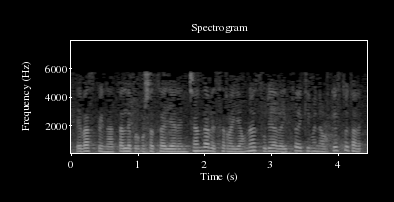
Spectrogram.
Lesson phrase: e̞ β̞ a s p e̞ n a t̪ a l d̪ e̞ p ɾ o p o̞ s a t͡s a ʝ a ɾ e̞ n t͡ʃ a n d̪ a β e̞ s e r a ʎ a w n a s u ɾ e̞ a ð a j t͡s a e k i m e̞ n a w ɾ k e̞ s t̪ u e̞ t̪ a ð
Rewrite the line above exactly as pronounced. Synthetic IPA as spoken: e̞ β̞ a s p e̞ n a t̪ a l d̪ e̞ p ɾ o p o̞ s a t͡s a ʎ a ɾ e̞ n t͡ʃ a n d̪ a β e̞ s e r a ʎ a w n a s u ɾ e̞ a ð a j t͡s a e k i m e̞ n a w ɾ k e̞ s t̪ u e̞ t̪ a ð

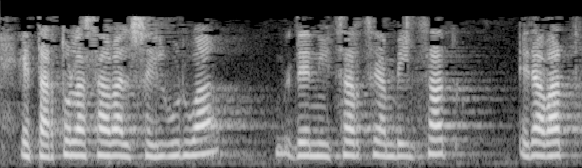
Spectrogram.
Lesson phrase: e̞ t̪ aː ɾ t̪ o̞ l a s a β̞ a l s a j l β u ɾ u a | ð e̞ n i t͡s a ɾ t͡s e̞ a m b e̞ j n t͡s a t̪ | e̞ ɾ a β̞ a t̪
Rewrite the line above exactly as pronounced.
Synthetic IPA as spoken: e̞ t̪ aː ɾ t̪ o̞ l a s a β̞ a l s a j l β u ɾ u a | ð e̞ n i t͡s a ɾ t͡s e̞ a m b e̞ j n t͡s a t̪ | e̞ ɾ a β̞ a t̪

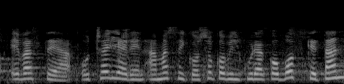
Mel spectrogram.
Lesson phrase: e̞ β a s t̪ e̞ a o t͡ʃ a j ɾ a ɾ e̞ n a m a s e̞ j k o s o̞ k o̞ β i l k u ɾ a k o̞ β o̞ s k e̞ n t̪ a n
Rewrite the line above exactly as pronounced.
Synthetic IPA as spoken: e̞ β a s t̪ e̞ a o t͡ʃ a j ʎ a ɾ e̞ n a m a s e̞ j k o s o̞ k o̞ β i l k u ɾ a k o̞ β o̞ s k e̞ t̪ a n

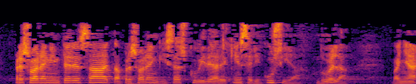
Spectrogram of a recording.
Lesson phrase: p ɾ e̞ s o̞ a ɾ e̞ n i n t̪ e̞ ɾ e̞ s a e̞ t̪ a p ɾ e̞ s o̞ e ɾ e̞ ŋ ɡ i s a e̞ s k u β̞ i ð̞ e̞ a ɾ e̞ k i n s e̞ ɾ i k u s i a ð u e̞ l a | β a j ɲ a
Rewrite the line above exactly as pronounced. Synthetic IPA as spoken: p ɾ e̞ s o̞ a ɾ e̞ n i n t̪ e̞ ɾ e̞ s a e̞ t̪ a p ɾ e̞ s o̞ a ɾ e̞ ŋ ɡ i s a e̞ s k u β̞ i ð̞ e̞ a ɾ e̞ k i n s e̞ ɾ i k u s i a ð u e̞ l a | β a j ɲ a

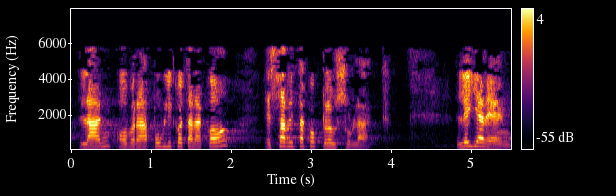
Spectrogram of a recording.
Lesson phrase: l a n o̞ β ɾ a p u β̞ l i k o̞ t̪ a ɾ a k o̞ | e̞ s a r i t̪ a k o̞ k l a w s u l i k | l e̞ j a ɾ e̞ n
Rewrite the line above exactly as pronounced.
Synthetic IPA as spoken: l a n o̞ β ɾ a p u β̞ l i k o̞ t̪ a ɾ a k o̞ | e̞ s a r i t̪ a k o̞ k l a w s u l a k | l e̞ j a ɾ e̞ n

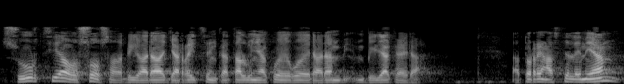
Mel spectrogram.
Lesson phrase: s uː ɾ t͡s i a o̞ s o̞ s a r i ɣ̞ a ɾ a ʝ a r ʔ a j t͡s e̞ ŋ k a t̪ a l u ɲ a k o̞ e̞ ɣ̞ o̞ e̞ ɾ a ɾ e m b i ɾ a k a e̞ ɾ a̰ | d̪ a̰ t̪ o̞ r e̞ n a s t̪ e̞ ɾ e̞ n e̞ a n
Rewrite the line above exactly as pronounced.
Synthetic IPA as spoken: s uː ɾ t͡s i a o̞ s o̞ s a ɾ i ɣ̞ a ɾ a ʝ a r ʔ a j t͡s e̞ ŋ k a t̪ a l u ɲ a k o̞ e̞ ɣ̞ o̞ e̞ ɾ a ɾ e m b i ʎ a k a e̞ ɾ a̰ | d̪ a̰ t̪ o̞ r e̞ n a s t̪ e̞ l e̞ n e̞ a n

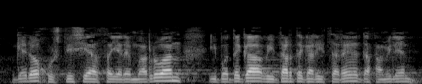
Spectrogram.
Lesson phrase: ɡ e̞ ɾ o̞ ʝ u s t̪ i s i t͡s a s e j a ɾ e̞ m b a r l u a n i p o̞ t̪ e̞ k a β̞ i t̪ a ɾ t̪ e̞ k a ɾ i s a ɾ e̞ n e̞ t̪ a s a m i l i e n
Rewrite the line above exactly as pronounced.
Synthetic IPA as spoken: ɡ e̞ ɾ o̞ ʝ u s t̪ i s i a s a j a ɾ e̞ m b a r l u a n i p o̞ t̪ e̞ k a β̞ i t̪ a ɾ t̪ e̞ k a ɾ i t͡s a ɾ e̞ n e̞ t̪ a f a m i l i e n

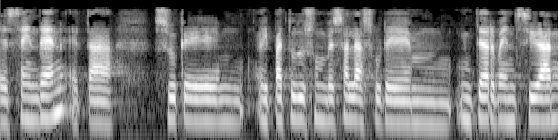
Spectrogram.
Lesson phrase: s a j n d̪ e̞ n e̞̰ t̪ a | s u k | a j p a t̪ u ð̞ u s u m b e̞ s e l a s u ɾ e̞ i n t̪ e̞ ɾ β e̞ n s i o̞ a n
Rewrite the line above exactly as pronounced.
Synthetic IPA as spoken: s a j n d̪ e̞ n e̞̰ t̪ a | s u k | a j p a t̪ u ð̞ u s u m b e̞ s a l a s u ɾ e̞ i n t̪ e̞ ɾ β e̞ n t͡s i o̞ a n

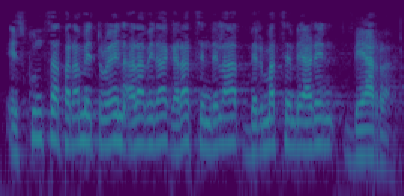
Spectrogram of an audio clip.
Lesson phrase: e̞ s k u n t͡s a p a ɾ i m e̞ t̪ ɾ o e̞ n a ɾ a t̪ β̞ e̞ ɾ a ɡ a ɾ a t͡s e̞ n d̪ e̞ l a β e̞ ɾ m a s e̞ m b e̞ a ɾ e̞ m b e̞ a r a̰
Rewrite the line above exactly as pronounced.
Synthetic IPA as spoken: e̞ s k u n t͡s a p a ɾ a m e̞ t̪ ɾ o e̞ n a ɾ a β̞ e̞ ɾ a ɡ a ɾ a t͡s e̞ n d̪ e̞ l a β e̞ ɾ m a t͡s e̞ m b e̞ a ɾ e̞ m b e̞ a r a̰

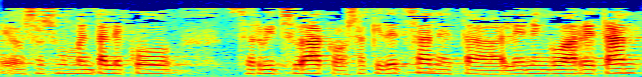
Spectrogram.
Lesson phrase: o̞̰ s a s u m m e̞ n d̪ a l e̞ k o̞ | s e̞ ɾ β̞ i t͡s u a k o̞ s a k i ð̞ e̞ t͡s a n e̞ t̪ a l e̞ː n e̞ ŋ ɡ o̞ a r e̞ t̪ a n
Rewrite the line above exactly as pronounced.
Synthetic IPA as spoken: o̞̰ s a s u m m e̞ n t̪ a l e̞ k o̞ | s e̞ ɾ β̞ i t͡s u a k o̞ s a k i ð̞ e̞ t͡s a n e̞ t̪ a l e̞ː n e̞ ŋ ɡ o̞ a r e̞ t̪ a n

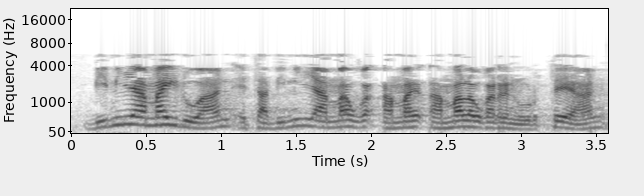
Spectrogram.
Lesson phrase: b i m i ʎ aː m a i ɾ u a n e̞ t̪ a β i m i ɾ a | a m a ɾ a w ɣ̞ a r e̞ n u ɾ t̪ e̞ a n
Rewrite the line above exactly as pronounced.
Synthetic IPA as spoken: b i m i ʎ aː m a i ɾ u a n e̞ t̪ a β i m i ʎ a | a m a l a w ɣ̞ a r e̞ n u ɾ t̪ e̞ a n

